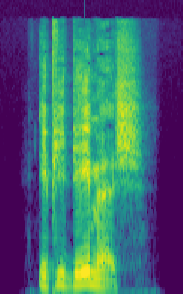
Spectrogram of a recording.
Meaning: epidemic
- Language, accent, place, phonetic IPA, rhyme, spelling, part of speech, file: German, Germany, Berlin, [epiˈdeːmɪʃ], -eːmɪʃ, epidemisch, adjective, De-epidemisch.ogg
